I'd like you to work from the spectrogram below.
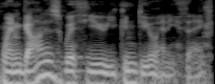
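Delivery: usual speaking voice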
